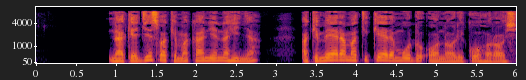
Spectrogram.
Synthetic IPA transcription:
nakɛd͡ʑɛsoakemakaːniɛnaɦiɲaː | kemɛːɾamatikɛːɾɛmoːdoʔɔnɔːɾekoːɦɔɾɔɕa

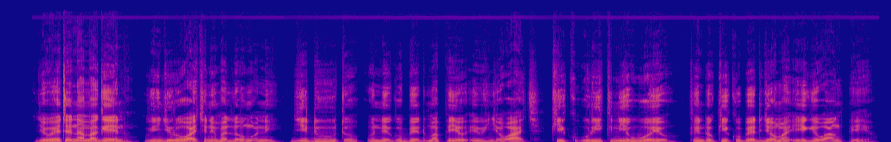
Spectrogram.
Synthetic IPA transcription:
d͡ʒowetenamaɡenowiɲd͡ʒuɾuwat͡ʃnɪmaloŋonɪd͡ʒidutoːneɡobedmapɪoʔewiɲd͡ʒowat͡ʃkikuɾikniewojokendokikubedd͡ʒɔmaʔɪɡɪwaŋpɪ̰jɔ̰

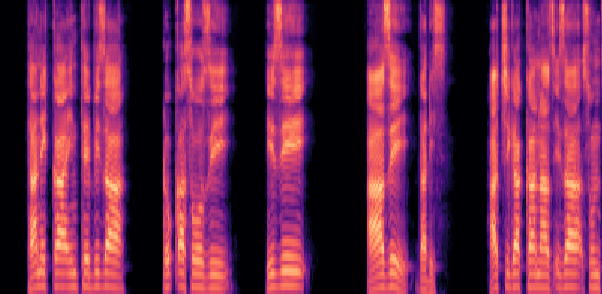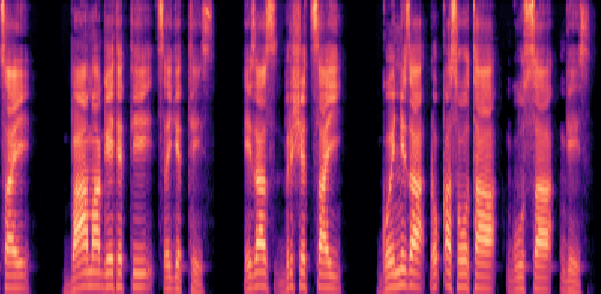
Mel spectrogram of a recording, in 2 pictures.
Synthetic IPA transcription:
t̪ɐnɪkːɐɪnt̪ːɛbɪzɐ | ɗɔkʼːɐso̞ːzɪ | ɪzɪ | aːzeːɡɐd̪ɪs | hɐt͡ʃːɪɡɐkːɐnaːsɪzɐsʊnt͡sːɐj | baːmɐɡe̞ːt̪ɛt̪ːɪt͡sʼɛːɡɛt̪ːe̞̰ːs | ʔɪzɐsbɪɾʃɛt͡sːɐj | ɡɔjnːɪzɐɗɔkʼːɐso̞ːt̪aːɡuːsːɐɡe̞ːs

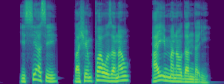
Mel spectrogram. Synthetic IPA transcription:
ʔɪsːɪɐsi | bɐʃɛmpːʊaːwɔzɐnɐw | ʔɐjɪmːɐnɐwd̪ɐnd̪ɐʔḭː

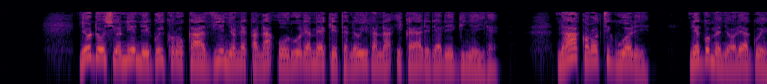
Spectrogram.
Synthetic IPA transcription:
neondoːɕjɔneeneːɡoikoɾokaːðieɲɔnɛkanaʔoɾuoɾeamɛːkeːtɛneoiɣanaʔikajaɾeɾeaɾeːɡiɲeiɾɛ | naːkɔɾɔtiɣuɔɾe | neɡomɛɲɔɾeaɡoe

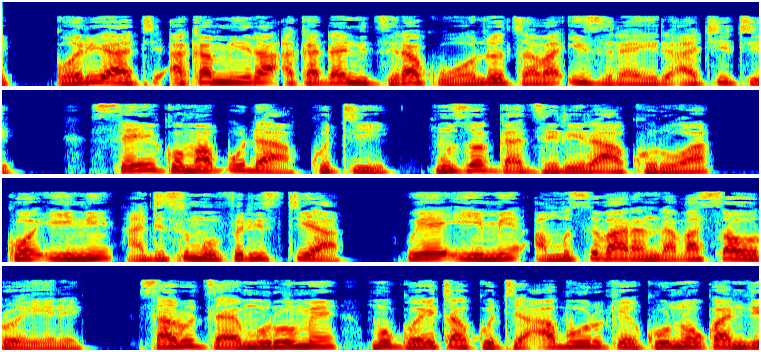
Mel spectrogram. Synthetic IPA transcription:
ɡ̥ʱo̞ɾiatiʔakamiɾaʔakaɗanid͡ziɾakuɦo̞ndo̞d͡zaʋaʔis̬rae̞ɾiat͡ʃiːti | se̞iko̞maɓuɗakuti | muzo̞ɡʱad͡ziɾiɾakuːrwa | ko̞iniɦandisimufiɾistia | uje̞imiʔɦamusiʋaɾandaʋasauɾo̞ɦe̞ːɾe̞ | saɾud͡zaimuɾume̞muɡʱo̞itakutiʔaɓuɾuke̞kuno̞kwandir

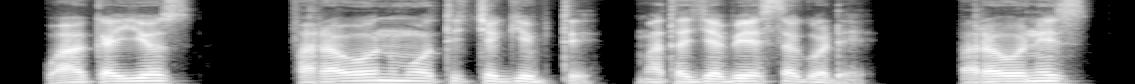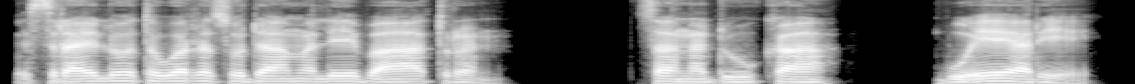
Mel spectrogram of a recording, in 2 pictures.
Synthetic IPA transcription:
waːkʼɐjːɔs | fɐɾɐʔo̞ːnmo̞ːt̪ɪt͡ʃːɐɡɪbt̪ʼɛ | mɐt̪ɐd͡ʒɐbe̞ːsːɐɡɔᶑɛ̰ | fɐɾɐʔo̞ːnɪs | ʔɪsɾaːʔɪloːt̪ɐwɐrːɐsɔd̪aːmɐle̞ːbɐʔaːt̪ʊɾɐn | sɐnɐd̪uːkaː | bʊʔeːɐɾɪʔɛ̰

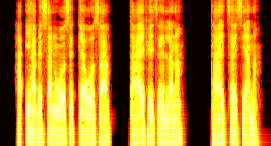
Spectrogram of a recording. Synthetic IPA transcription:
hɐ̰ʔːɪhɐbɛsːɐnwo̞ːsɛt̪ːɪjaːwo̞ːsaː | t̪ɐːjfɛjt͡sʼe̞ːlːɐnɐ | t̪ɐhɐjt͡sːɐjsːɪʔɐnɐ̰

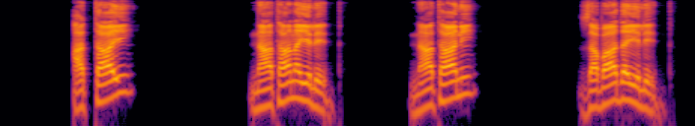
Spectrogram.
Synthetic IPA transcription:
ʔɐt̪ːaːj | naːt̪aːnɐjɛle̞ːd̪ːɐ̥ | naːt̪aːnɪ | zɐbaːd̪ɐjɛle̞̰ːd̪ːɐ̥

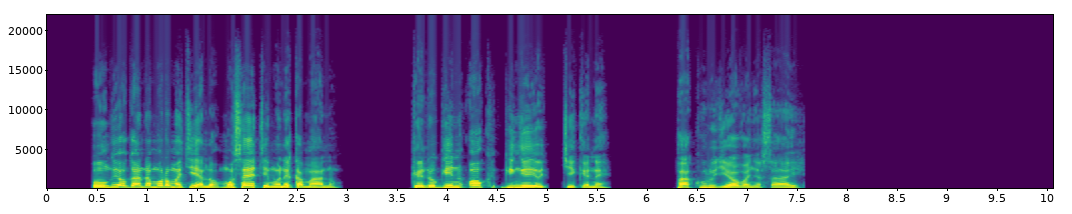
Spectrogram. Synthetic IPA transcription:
oŋɡejɔɡandamɔɾɔmat͡ʃɪɛlɔmɔsɛɛtɪmɔnɛkamanɔ | kendoɡɪnɔkɡiŋejot͡ʃɪkɛnɛ | pakuɾud͡ʒɛhɔvaɲasaje

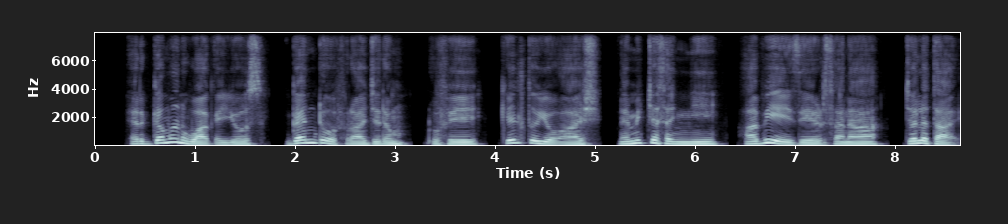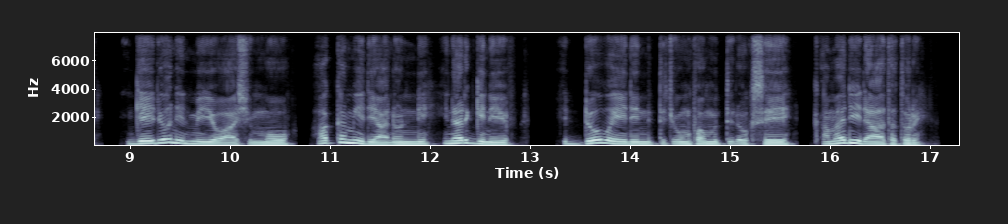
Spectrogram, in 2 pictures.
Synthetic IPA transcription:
ʔɛɾɡɐmɐnwaːkʼɐjːo̞ːs | ɡɐnd̪oːfɪɾaːd͡ʒɛᶑɐmʊᶑʊfeː | kʼɪlt̪ʼʊjoːʔaːʃ | nɐmɪt͡ʃːɐsɐɲːiː | ɐbieːzeːɾsɐnaː | d͡ʒɐlɐt̪aːʔɛ̥ | ɡeːd̪ɪjonɪlmɪjoːaːʃɪmːo̞ː | ɐkːɐmiːd̪ɪjaːnɔnːɪhɪnɐɾɡɪneːf | ʔɪd̪ːo̞ːbɐjeːniːnɪt̪ːɪt͡ʃʼuːmfɐmʊt̪ːɪᶑɔkseːkʼɐmɐd̪iːᶑɐaːt̪ɐt̪ʊɾɛ

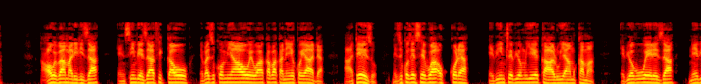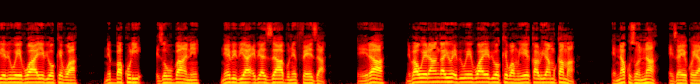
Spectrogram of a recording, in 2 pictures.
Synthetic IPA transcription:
a̰wo̞we̞βamaliɾiza | e̞̰nsiːmbie̞ːzaːfikːawo̞ | ne̞βaziko̞mjawo̞ewakaβakanejeko̞jaːda̰ː | te̞ːzo̞̰ | ne̞ziko̞ze̞se̞βwaokuko̞la | eβiːntue̞βjo̞ːmuje̞ːkalujamukama̰ | e̞βjo̞ːβuwe̞ːɾe̞za | ne̞βje̞ːβiwe̞βwaːje̞ːβjo̞ːke̞βwa | ne̞bːakuli | ezo̞ːβuβaːne̞ | ne̞βiβjae̞βjazaβune̞fe̞ːza̰ | e̞ɾa | neβawe̞ːɾaːŋɡajo̞e̞βiwe̞ːβwaːje̞βjo̞ːke̞βwamuje̞kalujamukama̰ | e̞nːakuzo̞nːa | ezaje̞koja

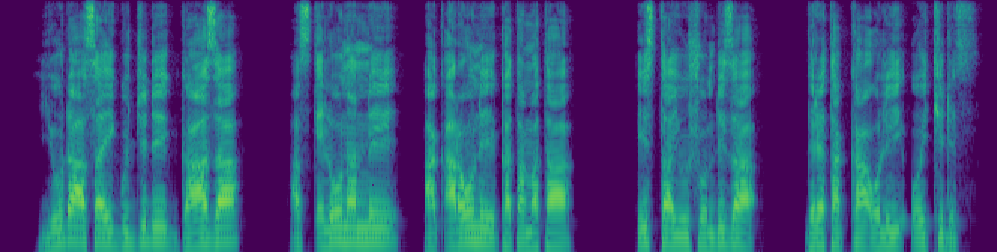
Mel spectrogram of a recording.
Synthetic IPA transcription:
jʊhʊd̪ɐːsɐjɡʊd͡ʒːɪd̪ɪɡaːzɐ | hɐ̰skʼɛlo̞ːnɐnːɛ | ɐkʼɐɾoːnɛkɐt̪ɐmɐt̪ɐ | ɪst̪ːɐjuːʃɔnd̪ɪzɐ | d̪ɛɾɛt̪ɐkːɐɔlɪɔjkːɪd̪ɛs

